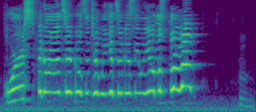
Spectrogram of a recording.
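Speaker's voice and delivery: very high, loud, fast; excited kid. Acted. Girl in the book listing fun things, very high and fast. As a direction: rattle it off breathlessly. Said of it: "girl boasts".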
